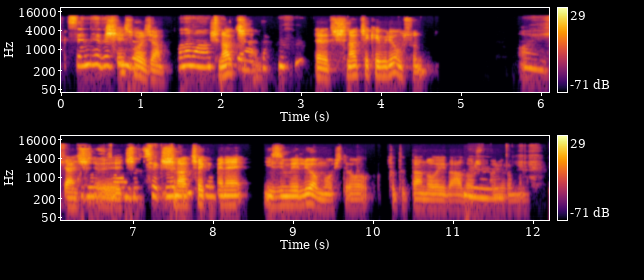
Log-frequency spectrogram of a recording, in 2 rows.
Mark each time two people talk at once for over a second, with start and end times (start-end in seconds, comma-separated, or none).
6.1-8.1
